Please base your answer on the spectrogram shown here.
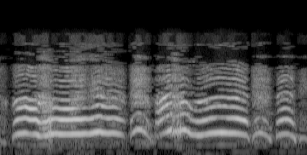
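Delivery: high, loud imitated baby shrieks; frantic toddler wails. Mother imitating her screaming toddler son, shrill wails. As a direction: squeal like a frantic little monkey. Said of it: "You'd be like".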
